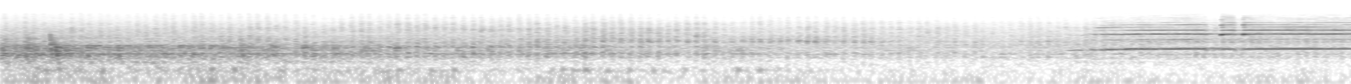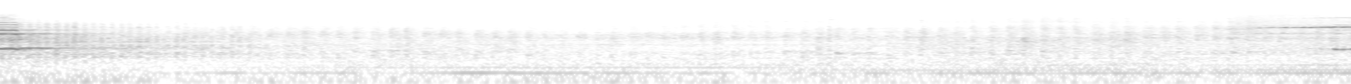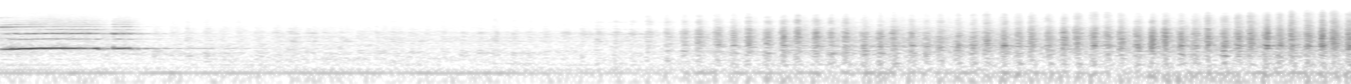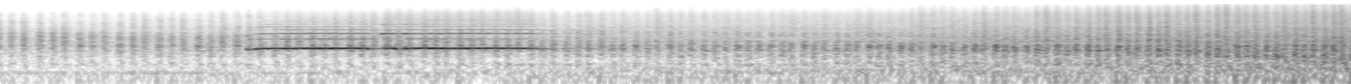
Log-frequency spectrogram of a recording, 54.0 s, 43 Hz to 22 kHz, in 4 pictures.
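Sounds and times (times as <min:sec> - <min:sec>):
steam locomotive exhaust beats: 0:00.0 - 0:54.0
steam locomotive whistle: 0:10.7 - 0:14.3, 0:26.0 - 0:29.2, 0:43.0 - 0:46.2.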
